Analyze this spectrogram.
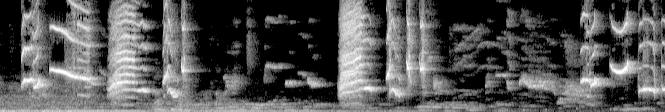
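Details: Song of an oriental magpie-robin meant to raise breeding condition: loud, varied phrases of sweeping whistles and dense chirp bursts alternating with quiet gaps, faint low hum early on.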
